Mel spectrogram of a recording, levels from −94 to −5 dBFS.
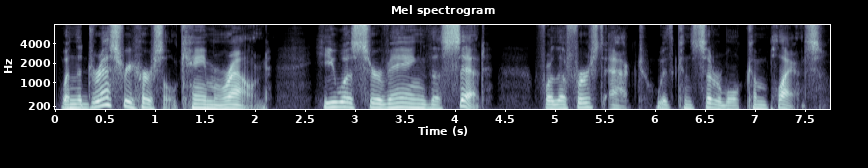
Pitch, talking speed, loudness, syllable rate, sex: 135 Hz, 140 wpm, -22 LUFS, 4.1 syllables/s, male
